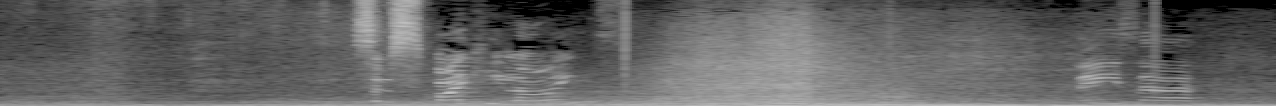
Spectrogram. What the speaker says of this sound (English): Sorry about the traffic going by.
